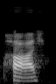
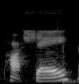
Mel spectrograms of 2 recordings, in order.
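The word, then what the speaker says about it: Paasche: It looks like Posh, but it's actually like Poche or something like that.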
